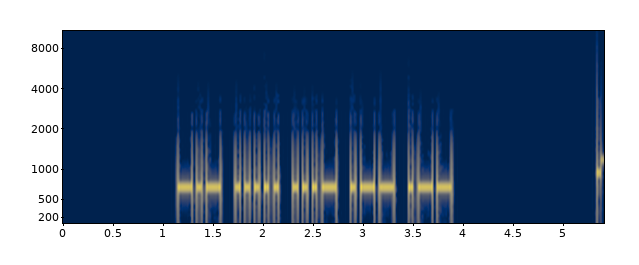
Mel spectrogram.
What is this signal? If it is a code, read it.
Morse code, heard as a keyed tone, about 25 wpm, 700 Hz. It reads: K5VWW
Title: Call Signs - 25wpm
